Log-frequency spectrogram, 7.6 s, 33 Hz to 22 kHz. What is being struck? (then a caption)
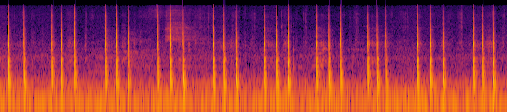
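Laminated paper book cover. Fingernails tap and scratch the glossy laminated cover of a large picture book, giving 29 short, sharp clicks in quick, uneven clusters. Each tap is crisp and bright with almost no ring, over a faint low hum and soft scratching between taps.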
